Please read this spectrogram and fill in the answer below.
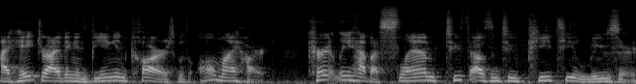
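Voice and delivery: usual speaking voice

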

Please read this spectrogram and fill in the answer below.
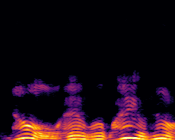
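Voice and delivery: put-on murmur. Retelling how an off-screen person answered the offer of a pilot, imitating a murmur. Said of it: "you just hear this murmuring".

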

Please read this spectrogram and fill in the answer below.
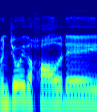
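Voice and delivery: usual speaking voice

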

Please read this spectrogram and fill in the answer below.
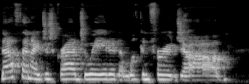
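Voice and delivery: normal talking voice

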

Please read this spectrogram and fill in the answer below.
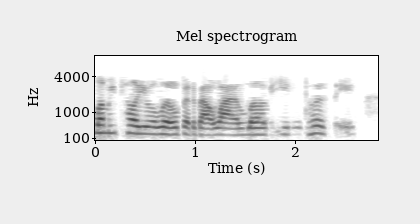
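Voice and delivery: put-on Southern accent. Retelling the opening line of a monologue from a scene: imitating a southern accent. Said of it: "in a Southern accent".

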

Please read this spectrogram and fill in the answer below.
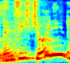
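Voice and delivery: very high, laughing, mock-delighted gasp. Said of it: "You're like".

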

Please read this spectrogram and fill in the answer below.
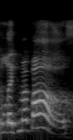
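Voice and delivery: plain

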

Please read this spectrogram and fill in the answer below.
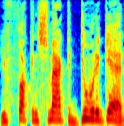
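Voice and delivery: play-acted, shrill, very high, furious raging scream. Retelling a confrontation with a man who walked away, retelling his own scream. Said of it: "I scream at this guy".

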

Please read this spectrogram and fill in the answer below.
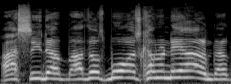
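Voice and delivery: put-on Louisiana Cajun man's accent. Speaker recalls a man they knew who talked Cajun: imitating Elster Gaspar's Cajun talk. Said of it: "a classic Cajun dude talk".

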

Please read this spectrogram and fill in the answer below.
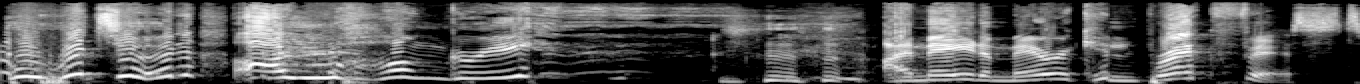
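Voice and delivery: very high voice swooping around in pitch. Voicing the character's mother in a comedy script reading: Mrs. Doubtfire voice. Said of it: "leaning into being Missus Doubtfire briefly".

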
